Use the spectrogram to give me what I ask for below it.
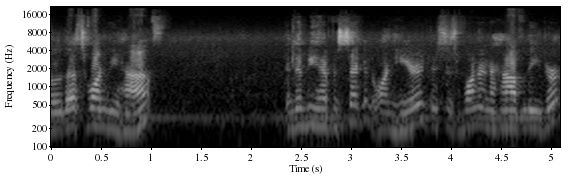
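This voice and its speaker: At a moderate pace and fairly high pitch, a woman talks with ordinary pitch variation and long, frequent pauses against noticeable background noise. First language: not English. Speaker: microgreens grower and business owner. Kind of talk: tutorial. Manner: hesitant, with fillers.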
